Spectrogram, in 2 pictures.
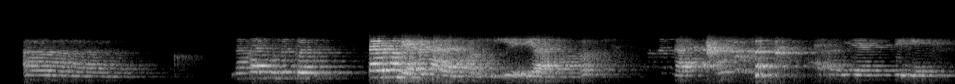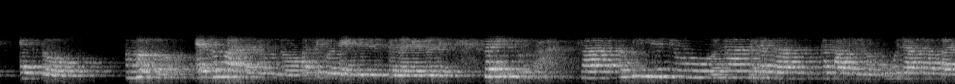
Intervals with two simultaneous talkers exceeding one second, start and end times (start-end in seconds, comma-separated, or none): none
